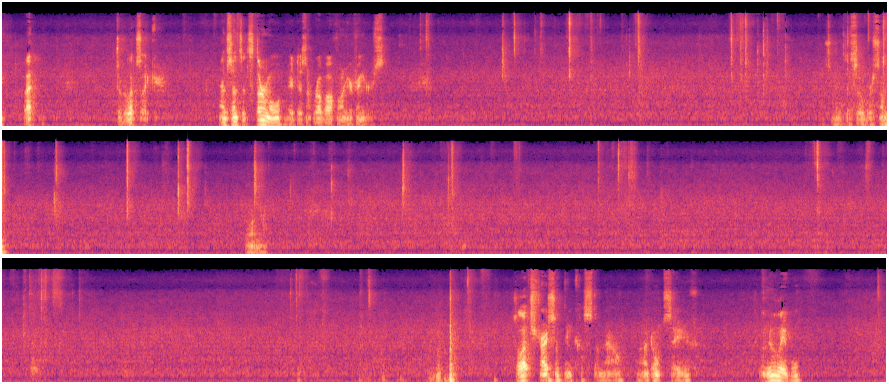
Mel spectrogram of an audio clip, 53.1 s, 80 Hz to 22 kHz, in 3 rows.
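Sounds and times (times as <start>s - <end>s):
faint steady hum: 0.0s - 53.0s.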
